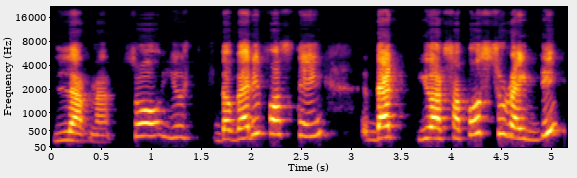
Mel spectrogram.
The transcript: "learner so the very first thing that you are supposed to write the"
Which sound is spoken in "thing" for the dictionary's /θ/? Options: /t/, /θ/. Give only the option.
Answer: /t/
